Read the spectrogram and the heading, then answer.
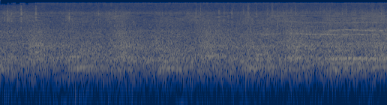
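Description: football crowd chanting

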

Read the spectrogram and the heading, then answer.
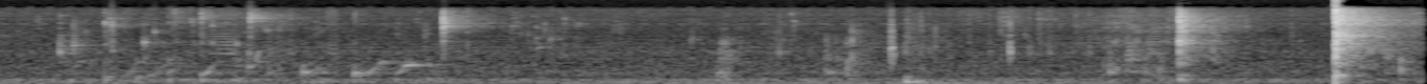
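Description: pouring and drinking water

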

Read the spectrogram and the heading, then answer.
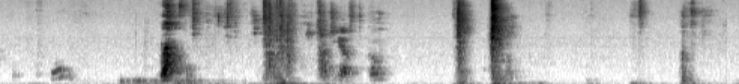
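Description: dog barking

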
